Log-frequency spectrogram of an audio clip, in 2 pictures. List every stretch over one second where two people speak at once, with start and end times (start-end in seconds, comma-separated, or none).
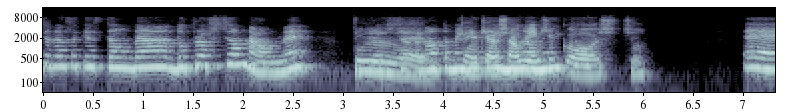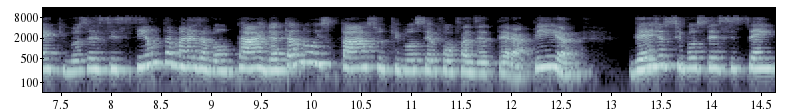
3.1-5.6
